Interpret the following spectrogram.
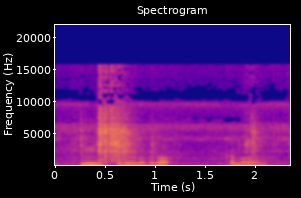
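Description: A man's voice speaking in two short phrases, with a pause in between.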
